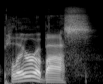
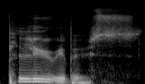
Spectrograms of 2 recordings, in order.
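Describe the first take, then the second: First: It is said in a New Zealand accent. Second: It is said in a standard pronunciation. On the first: "That's my Kiwi accent" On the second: "That's how you're supposed to pronounce it"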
